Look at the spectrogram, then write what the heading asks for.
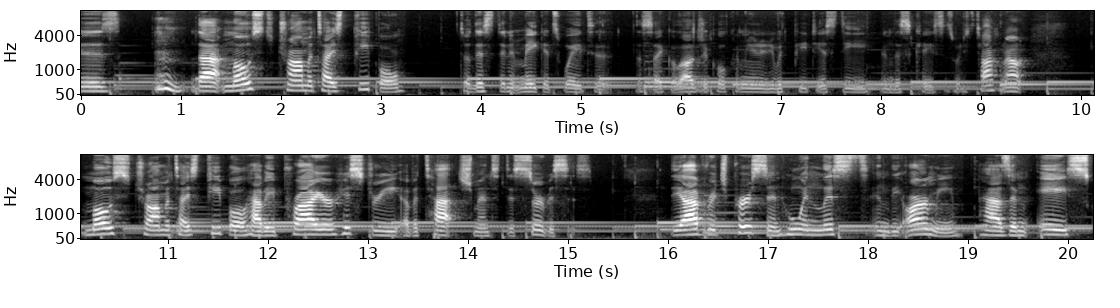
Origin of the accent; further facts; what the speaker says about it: United States; I am American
